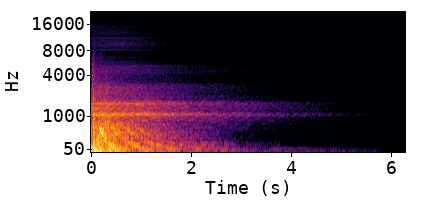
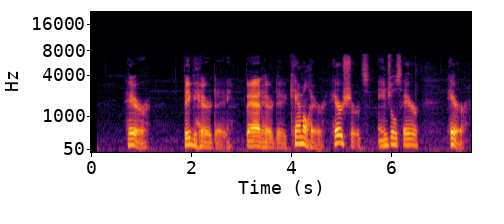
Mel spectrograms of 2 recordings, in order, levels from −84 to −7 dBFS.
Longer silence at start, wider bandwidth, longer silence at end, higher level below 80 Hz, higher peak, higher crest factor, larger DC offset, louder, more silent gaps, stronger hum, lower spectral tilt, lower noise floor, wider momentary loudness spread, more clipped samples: second, 0 s vs 0.7 s; second, 5.8 kHz vs 7.6 kHz; first, 4.1 s vs 0.1 s; first, -24 dBFS vs -48 dBFS; about the same, 0 dBFS vs -2 dBFS; about the same, 20 dB vs 18 dB; neither; about the same, -19 LUFS vs -20 LUFS; neither; neither; first, -9 dB/octave vs -6.5 dB/octave; first, -77 dBFS vs -58 dBFS; first, 27 LU vs 15 LU; first, 0.2% vs under 0.1%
